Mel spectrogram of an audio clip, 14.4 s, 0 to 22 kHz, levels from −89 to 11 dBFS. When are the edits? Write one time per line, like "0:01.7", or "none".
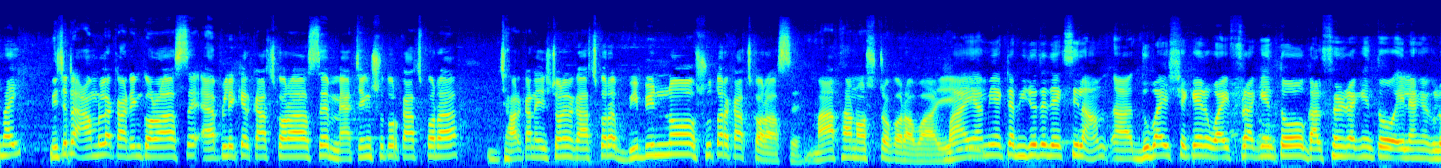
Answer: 0:08.0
